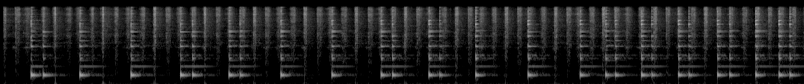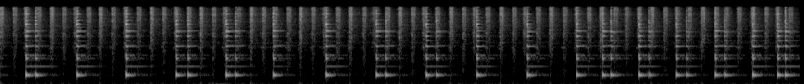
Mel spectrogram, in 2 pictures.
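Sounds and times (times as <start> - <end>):
Afro-Cuban cowbell: 0.0 - 16.0.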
